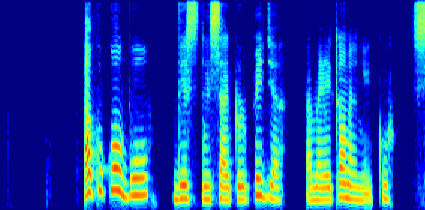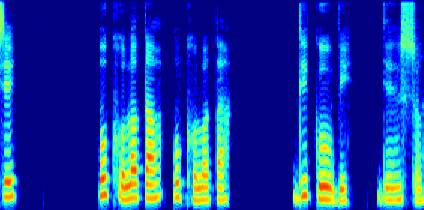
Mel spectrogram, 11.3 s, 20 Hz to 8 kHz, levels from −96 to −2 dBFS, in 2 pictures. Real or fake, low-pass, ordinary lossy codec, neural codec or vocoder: fake; none; none; codec, 16 kHz, 1 kbps, FunCodec, trained on Chinese and English, 50 frames a second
